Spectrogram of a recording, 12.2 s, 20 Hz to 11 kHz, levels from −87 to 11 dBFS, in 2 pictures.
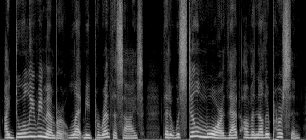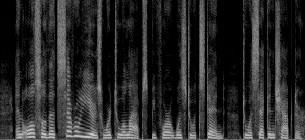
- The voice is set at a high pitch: Yes, high, 235 Hz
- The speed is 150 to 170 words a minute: Yes, average, 155 wpm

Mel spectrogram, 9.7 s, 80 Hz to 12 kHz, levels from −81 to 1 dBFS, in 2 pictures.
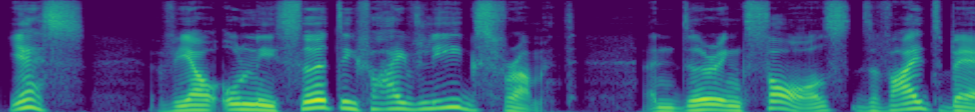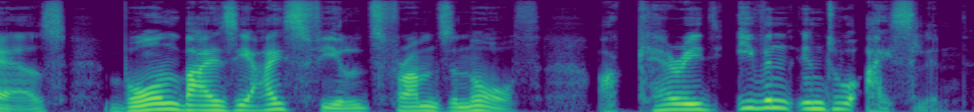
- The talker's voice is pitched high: No, low, 135 Hz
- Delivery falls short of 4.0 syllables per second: No, 5.3 syllables/s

